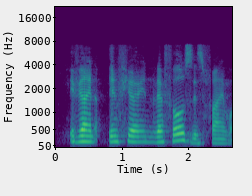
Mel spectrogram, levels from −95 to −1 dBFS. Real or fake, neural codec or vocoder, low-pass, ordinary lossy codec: fake; codec, 24 kHz, 0.9 kbps, WavTokenizer, medium speech release version 2; 7.2 kHz; none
